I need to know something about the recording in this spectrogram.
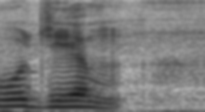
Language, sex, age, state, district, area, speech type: Tamil, male, 45-60, Tamil Nadu, Coimbatore, rural, read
